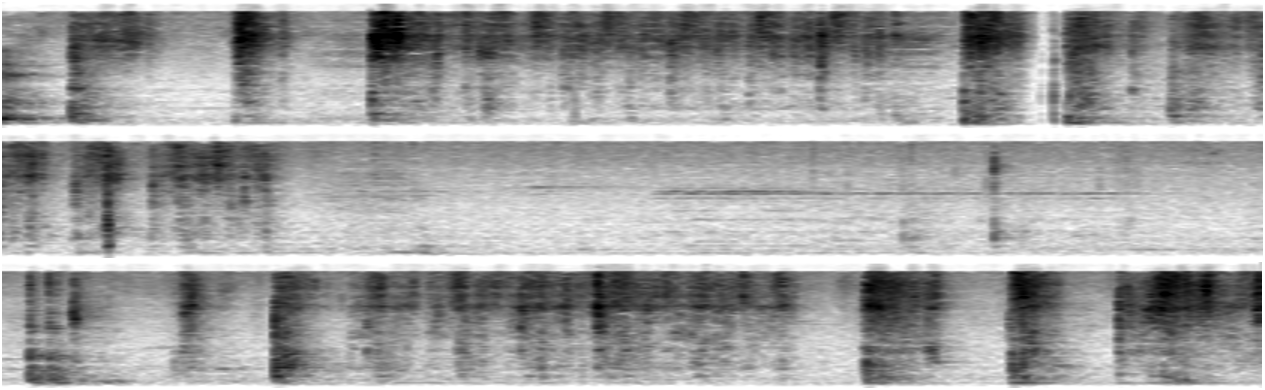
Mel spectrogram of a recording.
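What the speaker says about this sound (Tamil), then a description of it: "அந்த மாவில் கொஞ்சம் கொஞ்சமாக ஊற்றி பாகு ஊற்றி கலக்கிக்கலாங்க" Rice flour being worked together with jaggery syrup for maavilakku, heard as intermittent soft scraping and clattering bursts from a bowl, close and fairly quiet, with a hushed stretch in the middle and no talking.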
